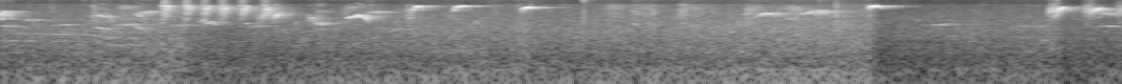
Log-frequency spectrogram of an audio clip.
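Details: Ninja sunbird song of high, thin chirps and short twittering notes in bursts, with quiet gaps between, over a steady hiss like light rain.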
